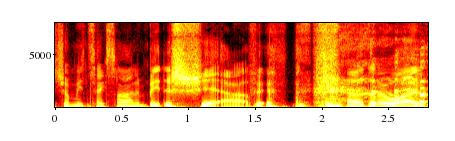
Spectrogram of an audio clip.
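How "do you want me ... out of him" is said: put-on bone-dry, fast, casual deadpan throwaway. Describing a movie scene with Charlie Sheen: retelling Charlie Sheen's deadpan line. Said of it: "And just very deadpan".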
